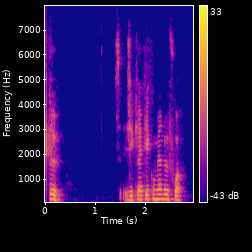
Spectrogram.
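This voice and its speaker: Mother-teacher, gentle and instructive, talking slowly, low-fi home audio. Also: little pitch movement, lo-fi sound, a little hiss or hum. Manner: patient, coaxing, instructive. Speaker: homeschooling mother. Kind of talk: reading lesson with a child.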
